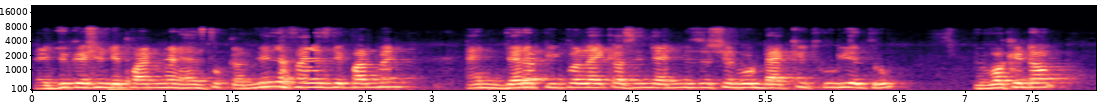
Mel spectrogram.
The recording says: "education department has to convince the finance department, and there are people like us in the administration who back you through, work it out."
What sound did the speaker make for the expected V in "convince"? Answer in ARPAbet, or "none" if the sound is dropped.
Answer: none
